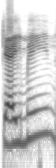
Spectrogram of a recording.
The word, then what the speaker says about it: gamine: I mean, is it gamine? Is that how one pronounces that word? Gamine, Gamine. Gamin. Gamin. Yeah. She is. She not is. Gammon. Not Gammon. No, definitely not.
